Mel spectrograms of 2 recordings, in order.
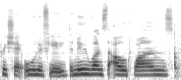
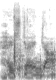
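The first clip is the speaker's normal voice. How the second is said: creepy-sounding voice; 6 dB quieter than usual. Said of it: "That sounded really creepy".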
